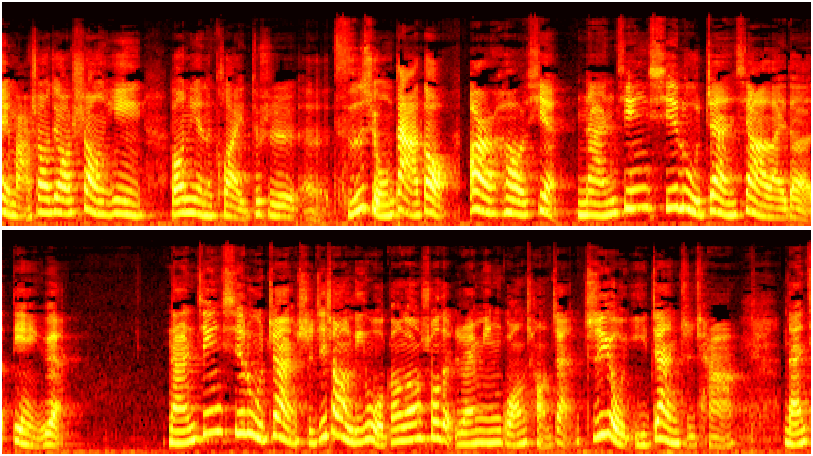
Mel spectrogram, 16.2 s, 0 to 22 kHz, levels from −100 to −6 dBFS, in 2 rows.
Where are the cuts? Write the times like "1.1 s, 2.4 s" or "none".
4.6 s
